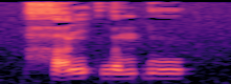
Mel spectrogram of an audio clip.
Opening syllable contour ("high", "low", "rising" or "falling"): rising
